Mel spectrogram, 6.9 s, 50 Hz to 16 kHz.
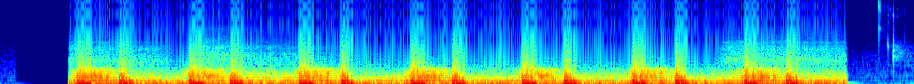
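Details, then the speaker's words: Aortic stenosis murmur: crescendo-decrescendo murmur starting just after S1, possibly with an ejection click from a calcified aortic valve, possibly radiating to the carotids; a longer murmur means more severe stenosis. "puis le souffle qui est d'abord cresendo c'estàdire qu'il augmente puis décrisson dos c'est-à-dire qui diminue plus la durée de ton souffle est importante plus la sténose sera grave"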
